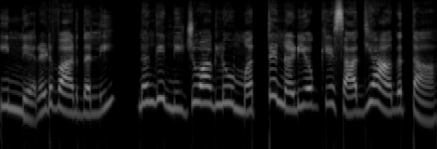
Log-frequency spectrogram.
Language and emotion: Kannada, surprised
